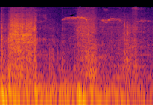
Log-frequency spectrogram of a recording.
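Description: A short rustle of handling noise at the start, then a few faint, thin, high-pitched squeaks, about a second in and again near the end, while a metal wire dog crate and the camera are being handled.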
